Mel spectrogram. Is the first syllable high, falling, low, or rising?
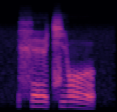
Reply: high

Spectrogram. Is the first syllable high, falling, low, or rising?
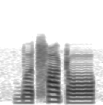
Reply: low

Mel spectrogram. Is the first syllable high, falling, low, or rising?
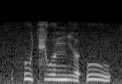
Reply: falling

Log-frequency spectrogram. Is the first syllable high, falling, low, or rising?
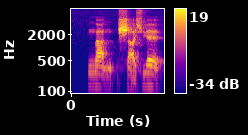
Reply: falling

